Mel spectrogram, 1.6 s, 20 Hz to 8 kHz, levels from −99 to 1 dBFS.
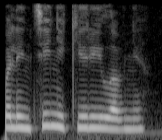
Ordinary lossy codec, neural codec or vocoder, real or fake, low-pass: MP3, 64 kbps; none; real; 7.2 kHz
